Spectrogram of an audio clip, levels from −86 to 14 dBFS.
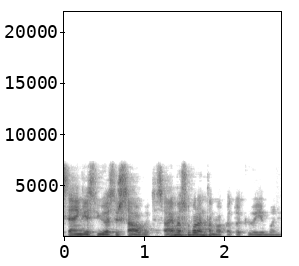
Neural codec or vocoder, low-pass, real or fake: none; 7.2 kHz; real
